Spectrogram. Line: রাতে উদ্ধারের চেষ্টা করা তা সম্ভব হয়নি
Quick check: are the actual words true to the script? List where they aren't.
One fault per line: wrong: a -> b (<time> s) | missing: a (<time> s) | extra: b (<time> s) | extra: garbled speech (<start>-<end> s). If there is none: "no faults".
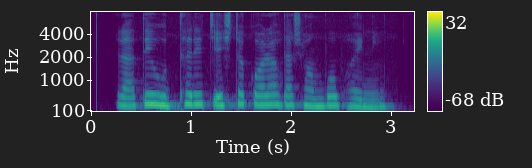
no faults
